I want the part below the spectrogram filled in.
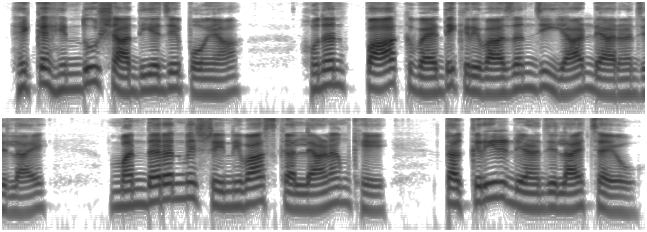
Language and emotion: Sindhi, neutral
